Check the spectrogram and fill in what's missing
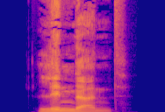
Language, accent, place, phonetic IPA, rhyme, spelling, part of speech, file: German, Germany, Berlin, [ˈlɪndɐnt], -ɪndɐnt, lindernd, verb, De-lindernd.ogg
- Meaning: present participle of lindern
